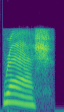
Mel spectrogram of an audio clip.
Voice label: "rash", English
